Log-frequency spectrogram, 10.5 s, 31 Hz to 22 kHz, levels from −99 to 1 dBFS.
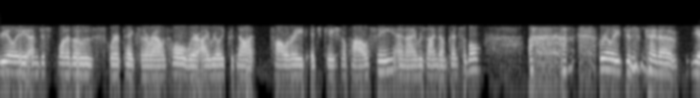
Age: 40-59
